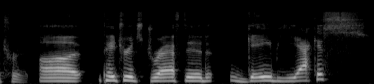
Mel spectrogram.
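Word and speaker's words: Jacas: Uh, Patriots drafted Gabe Yakis. Looks like jackass. It's pronounced Yakis.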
